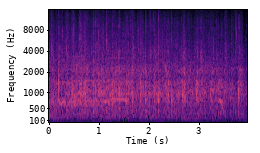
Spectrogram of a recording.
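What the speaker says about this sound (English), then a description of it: "I would like you guys to give another round of applause to my two friends" Sustained applause from a youth outdoor-learning conference audience for two speakers, a dense steady wash of many hands clapping at moderate distance, with faint voices mixed in.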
